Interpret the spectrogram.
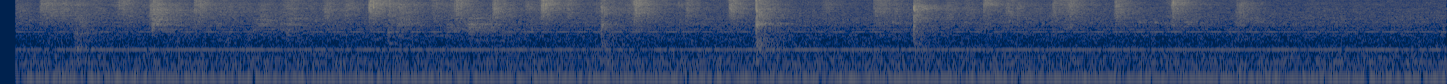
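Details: Indoor room tone with a steady low electrical hum, a fainter higher whine, and scattered soft clicks and taps, with no animal voice.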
